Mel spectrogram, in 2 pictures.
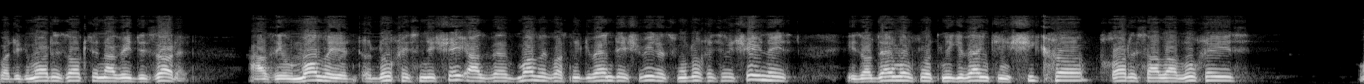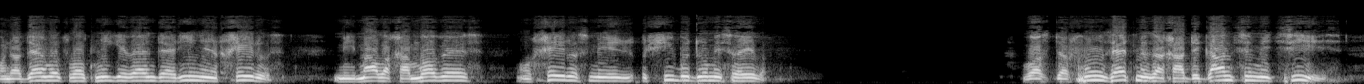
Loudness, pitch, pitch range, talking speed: -11 LUFS, 165 Hz, 150-180 Hz, 135 wpm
